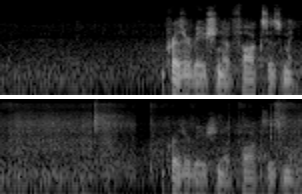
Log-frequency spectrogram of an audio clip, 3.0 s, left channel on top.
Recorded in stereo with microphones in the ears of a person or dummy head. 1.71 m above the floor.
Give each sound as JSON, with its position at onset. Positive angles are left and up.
{"t": 1.6, "sound": "a man speaking", "side_deg": 60, "distance_m": 0.7}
